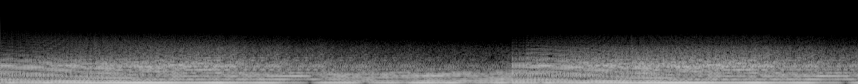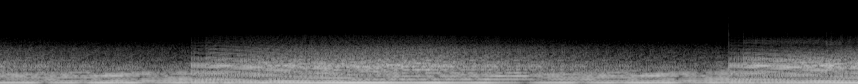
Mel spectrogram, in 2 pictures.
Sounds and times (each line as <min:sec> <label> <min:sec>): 0:00.0 vintage analog synth drone 0:17.1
